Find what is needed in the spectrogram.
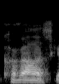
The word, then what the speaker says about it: Korvela: Yeah, Korvela's great.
